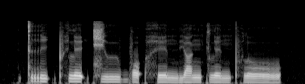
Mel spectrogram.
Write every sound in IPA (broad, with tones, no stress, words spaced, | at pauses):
tri˥˩ʔpʰle˥˩ʔ t͡ɕɯː˧bɔ˨˩ʔhe˨˩n ja˧ŋkle˨˩npʰloː˨˩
